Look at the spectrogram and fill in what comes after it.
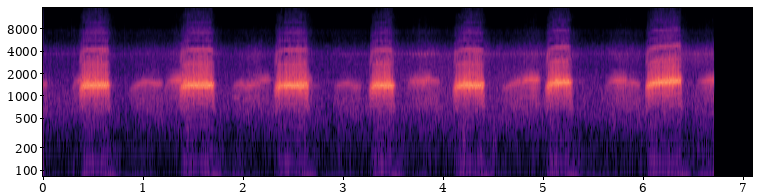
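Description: Frog croaking: a loud call about once a second, with a softer call in between each pair. The calls stop just before the end.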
